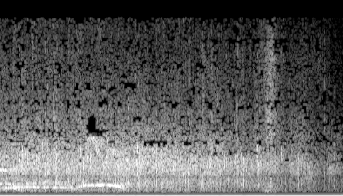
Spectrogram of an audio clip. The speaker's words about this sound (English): All right. Y'all clap your hands for tithes and offerings today.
